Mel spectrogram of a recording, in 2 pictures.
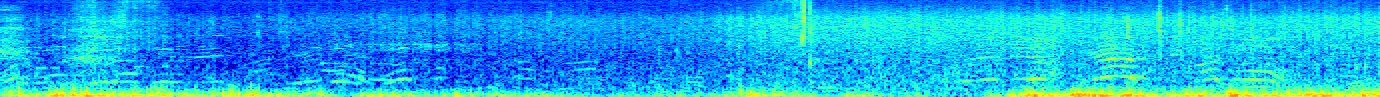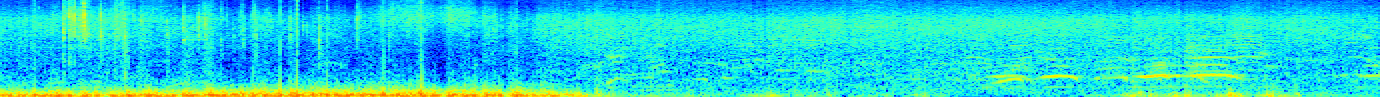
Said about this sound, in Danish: Beklager, hvis der er lidt baggrundsstøj, så skyldes det den meget kraftige blæsevejr, der er herude på Frederikssund Stadion.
